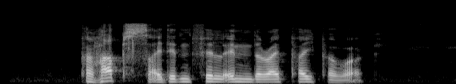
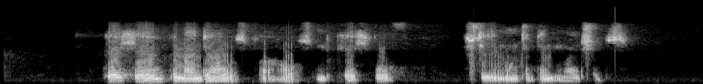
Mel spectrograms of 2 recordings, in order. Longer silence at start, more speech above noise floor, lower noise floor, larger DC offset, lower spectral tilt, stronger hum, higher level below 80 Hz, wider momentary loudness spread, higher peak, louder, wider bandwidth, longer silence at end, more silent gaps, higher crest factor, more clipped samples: second, 0.8 s vs 1.05 s; about the same, 50 dB vs 47 dB; first, -69 dBFS vs -59 dBFS; neither; first, -6 dB/octave vs -4 dB/octave; neither; second, -64 dBFS vs -50 dBFS; about the same, 8 LU vs 8 LU; about the same, -2 dBFS vs 0 dBFS; second, -19 LUFS vs -12 LUFS; about the same, 7.2 kHz vs 7.8 kHz; first, 0.95 s vs 0.75 s; neither; first, 20 dB vs 14 dB; neither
